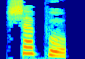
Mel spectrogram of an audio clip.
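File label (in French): "Chapeau", French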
